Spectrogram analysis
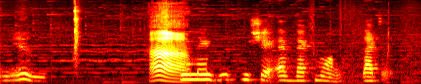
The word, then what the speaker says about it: voulez-vous: It's voulez-vous.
